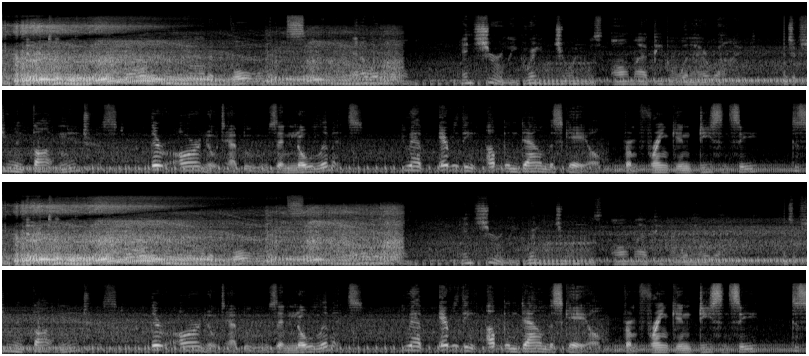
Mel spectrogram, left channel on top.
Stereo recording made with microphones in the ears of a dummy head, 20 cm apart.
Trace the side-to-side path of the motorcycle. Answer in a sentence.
You can hear the motorcycle go from the left side to the right.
